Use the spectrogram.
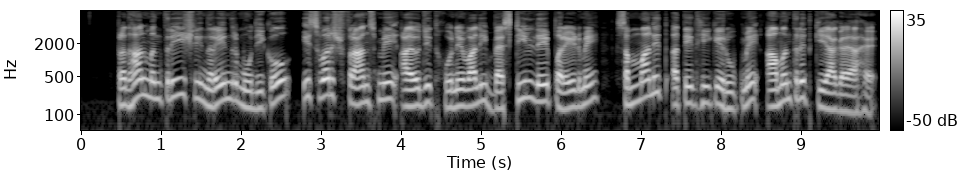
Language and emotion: Hindi, neutral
